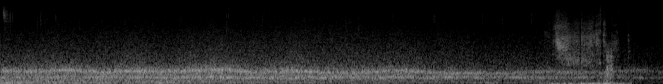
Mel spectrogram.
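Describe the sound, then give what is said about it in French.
Heavy rain pours steadily in a dense wash of noise, with a deep low rumble of thunder beneath it and a brief crackling burst near the end. “le lac se déchaîne et tous les pirates regagnent leur poste pour maintenir le cap dans la tempête.”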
